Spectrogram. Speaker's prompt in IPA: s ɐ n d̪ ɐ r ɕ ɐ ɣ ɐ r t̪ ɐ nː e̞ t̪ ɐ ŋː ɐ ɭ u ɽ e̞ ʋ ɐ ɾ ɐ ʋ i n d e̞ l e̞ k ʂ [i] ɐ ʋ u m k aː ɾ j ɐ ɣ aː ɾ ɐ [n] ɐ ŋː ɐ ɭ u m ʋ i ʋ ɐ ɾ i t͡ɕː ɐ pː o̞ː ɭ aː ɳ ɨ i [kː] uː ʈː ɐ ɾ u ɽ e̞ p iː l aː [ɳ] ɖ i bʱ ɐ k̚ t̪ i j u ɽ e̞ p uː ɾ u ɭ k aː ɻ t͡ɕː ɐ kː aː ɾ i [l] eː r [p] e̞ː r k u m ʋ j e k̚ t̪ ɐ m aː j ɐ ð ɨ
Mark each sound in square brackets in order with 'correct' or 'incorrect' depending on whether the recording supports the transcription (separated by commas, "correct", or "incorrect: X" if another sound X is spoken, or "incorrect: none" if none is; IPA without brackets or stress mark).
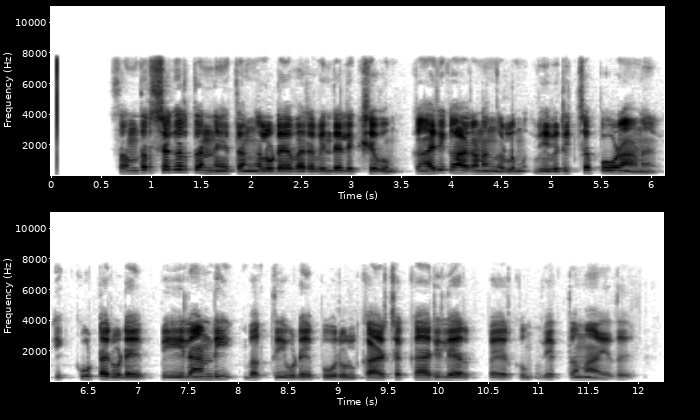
incorrect: j, incorrect: ɳ, correct, correct, correct, correct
